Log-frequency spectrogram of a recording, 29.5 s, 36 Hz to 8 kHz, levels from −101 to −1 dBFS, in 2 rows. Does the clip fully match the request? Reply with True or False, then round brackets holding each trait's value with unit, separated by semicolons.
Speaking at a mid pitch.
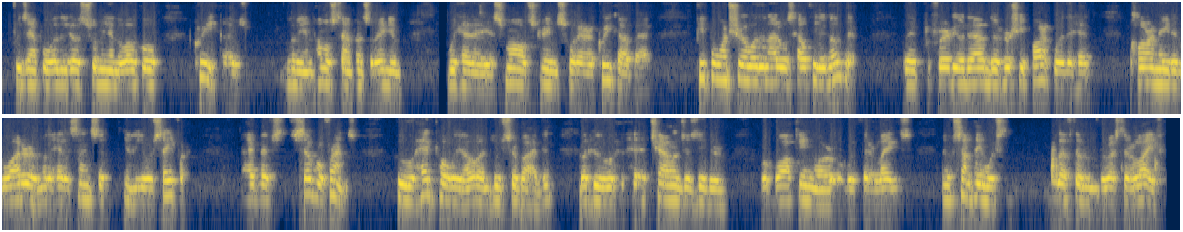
True (170 Hz)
